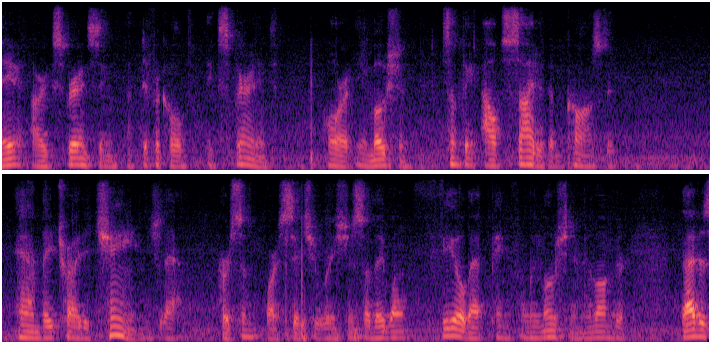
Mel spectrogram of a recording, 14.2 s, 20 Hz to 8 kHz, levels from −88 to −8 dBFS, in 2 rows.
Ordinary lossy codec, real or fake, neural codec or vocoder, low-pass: Opus, 32 kbps; fake; codec, 16 kHz, 0.8 kbps, ZipCodec; 7.2 kHz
